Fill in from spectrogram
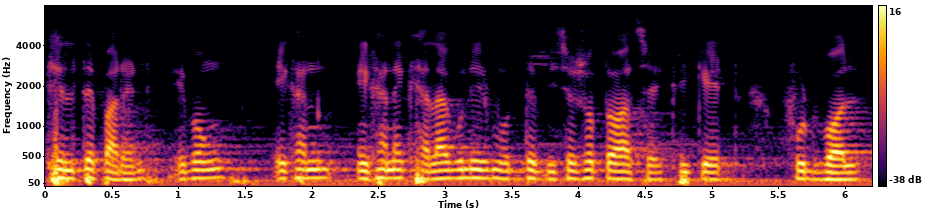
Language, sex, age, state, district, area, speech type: Bengali, male, 30-45, West Bengal, Purulia, urban, spontaneous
